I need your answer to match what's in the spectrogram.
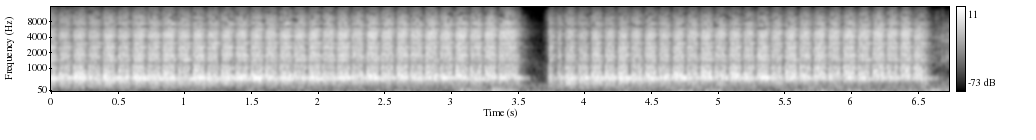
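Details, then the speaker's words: GM LS4 V8 (Grand Prix GXP) cylinder head valve lapping with compound during AFM/DOD delete: gritty harsh rasping strokes about twice a second with a brief pause; compound still cutting, valve and seat not yet mated. "you'll kind of hear it once you start having the two surfaces really start to meet up you'll kind of start to uh you'll start to really kind of hear it smooth out a little bit"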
